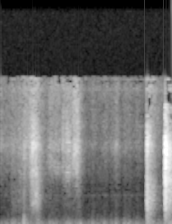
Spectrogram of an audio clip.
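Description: Chalk on a blackboard: a faint tap about a third of a second in and a sharper tap near the end as a symbol is written.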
